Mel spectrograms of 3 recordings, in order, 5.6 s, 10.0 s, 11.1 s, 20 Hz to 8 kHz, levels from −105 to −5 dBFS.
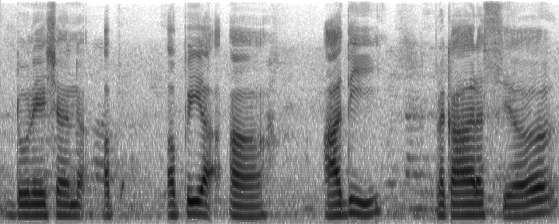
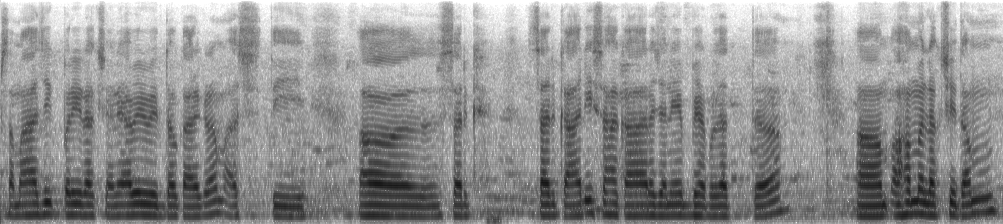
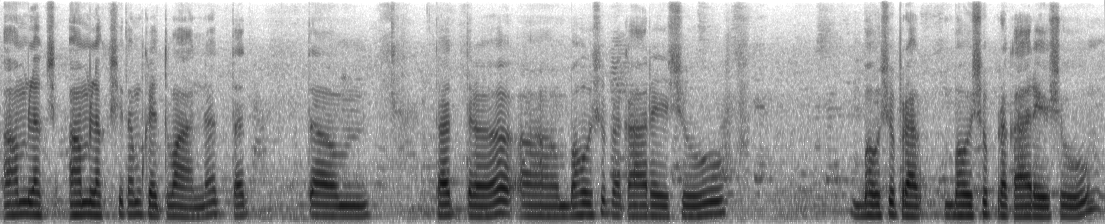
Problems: background sounds at intervals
